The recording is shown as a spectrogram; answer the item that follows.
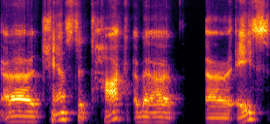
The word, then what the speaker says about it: AACSE: chance to talk about ace is how i pronounce it last amphibious community seismic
